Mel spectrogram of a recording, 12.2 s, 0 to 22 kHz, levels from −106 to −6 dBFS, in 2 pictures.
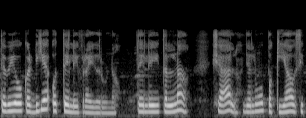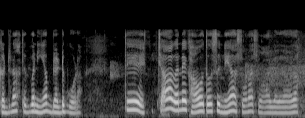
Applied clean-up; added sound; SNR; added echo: none; none; none; none.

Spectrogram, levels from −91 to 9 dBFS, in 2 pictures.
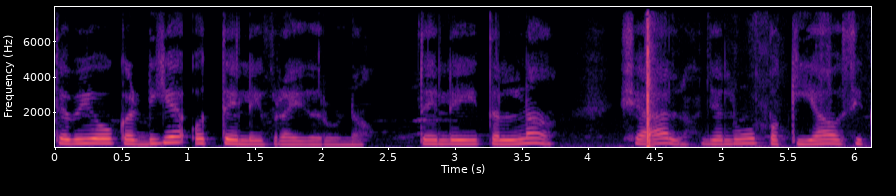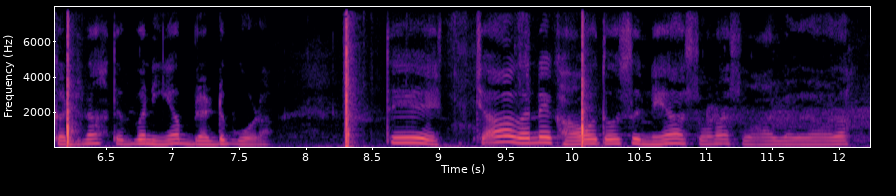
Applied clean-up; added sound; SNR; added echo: none; Hands; 2 dB; none.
